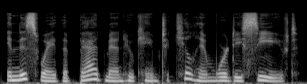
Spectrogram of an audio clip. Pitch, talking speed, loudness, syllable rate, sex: 175 Hz, 255 wpm, -20 LUFS, 5.5 syllables/s, female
